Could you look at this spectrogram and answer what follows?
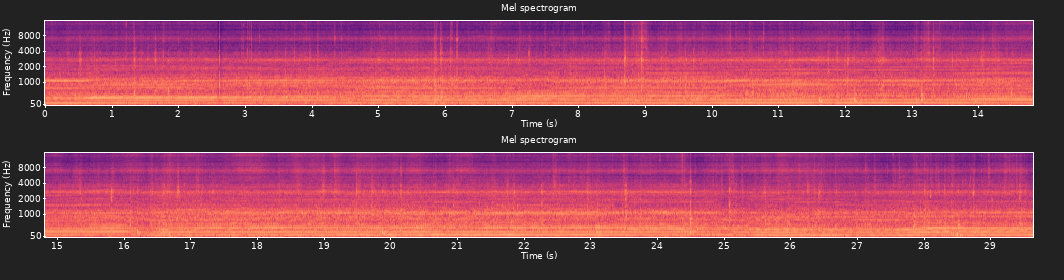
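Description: A small fishing boat's engine running steadily under way. Its note dips briefly about halfway through, then settles back.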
